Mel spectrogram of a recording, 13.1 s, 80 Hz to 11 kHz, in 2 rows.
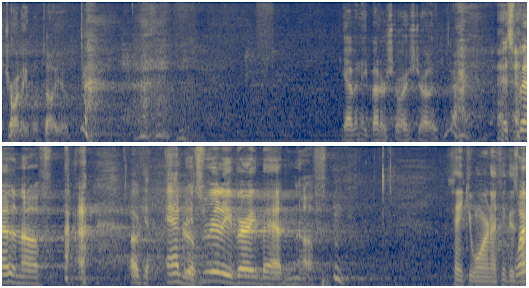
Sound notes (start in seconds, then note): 2.7 laughter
